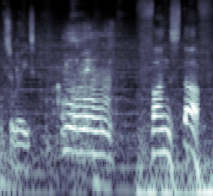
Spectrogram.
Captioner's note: person grunts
